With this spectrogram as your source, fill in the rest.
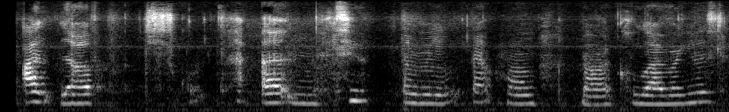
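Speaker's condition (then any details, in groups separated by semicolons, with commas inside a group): Hyperkinetic dysarthria; Sydenham's chorea; during illness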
